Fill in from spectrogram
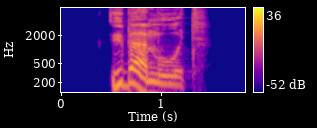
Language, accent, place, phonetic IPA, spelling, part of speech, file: German, Germany, Berlin, [ˈʔyːbɐmuːt], Übermut, noun / symbol, De-Übermut.ogg
- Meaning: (noun) high spirits, cockiness; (symbol) the letter Ü in the German spelling alphabet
